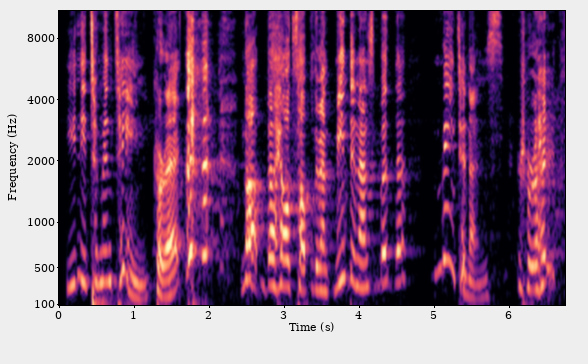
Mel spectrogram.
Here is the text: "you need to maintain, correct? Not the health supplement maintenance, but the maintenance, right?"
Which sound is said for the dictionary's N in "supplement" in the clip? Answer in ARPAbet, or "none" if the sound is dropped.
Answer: N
